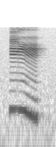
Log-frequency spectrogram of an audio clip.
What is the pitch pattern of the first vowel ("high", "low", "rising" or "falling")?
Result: falling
